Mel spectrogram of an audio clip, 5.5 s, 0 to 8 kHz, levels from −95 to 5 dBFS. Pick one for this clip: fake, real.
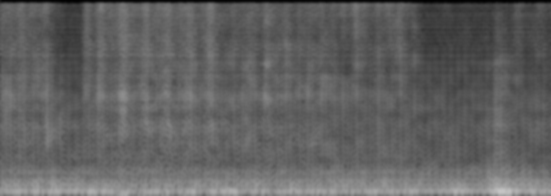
fake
